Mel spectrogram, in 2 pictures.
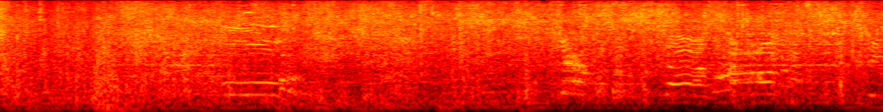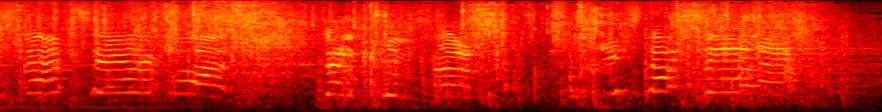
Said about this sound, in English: The floor manager arrives and gawks. He charges the Santa, and they both crash through the tables holding the models.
